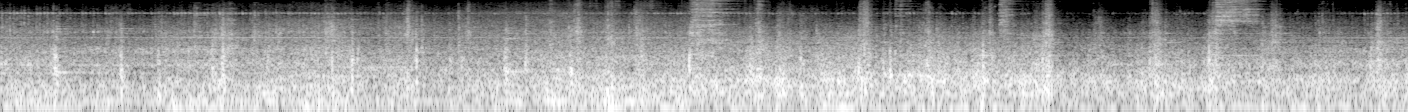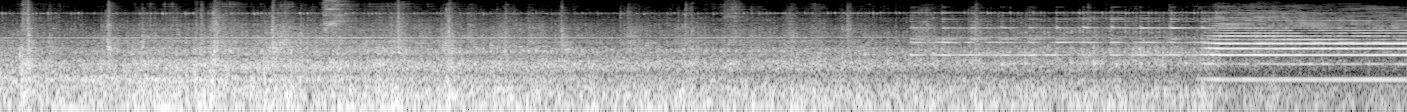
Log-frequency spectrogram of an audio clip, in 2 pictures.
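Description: Passenger train rolling past on jointed track, its coaches' wheels clicking over rail joints with occasional short squeals, followed by a diesel locomotive. Late on a faint horn note begins, then the locomotive's air horn sounds a loud, sustained chord through the end.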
